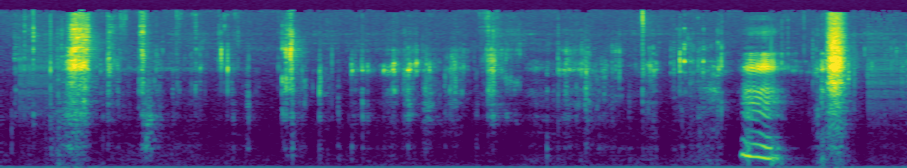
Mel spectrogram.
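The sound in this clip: Someone chews instant noodles late at night: faint, scattered crunches and bites with quiet gaps between them, and a couple of louder, sharper bursts near the end.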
